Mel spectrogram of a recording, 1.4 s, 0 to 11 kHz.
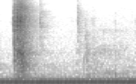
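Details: Mamiya 645 medium format film camera, film loaded and advanced to frame one: one crisp mechanical snap, then a softer return click over a low room hum. The shutter fires cleanly and normally.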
